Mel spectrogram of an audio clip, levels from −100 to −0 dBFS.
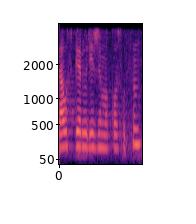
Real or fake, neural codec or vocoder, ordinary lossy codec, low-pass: real; none; none; 3.6 kHz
